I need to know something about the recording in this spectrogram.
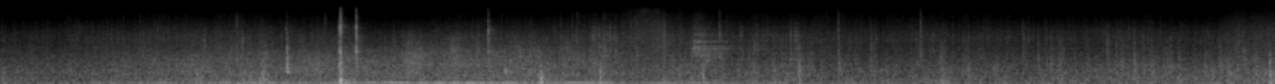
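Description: Steady rain, with a few sharp drips or ticks and a low, steady rumble from about a second in until past the middle.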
